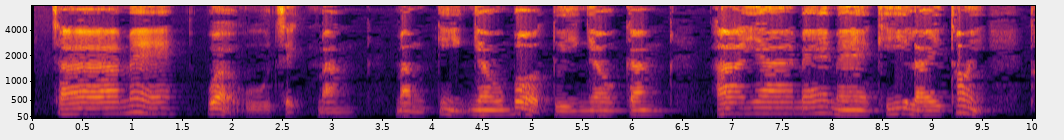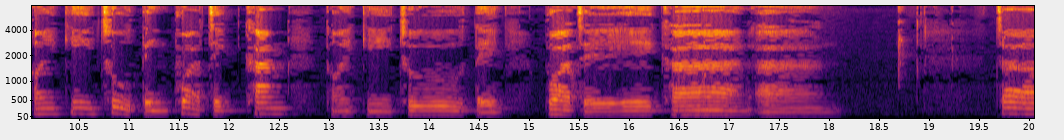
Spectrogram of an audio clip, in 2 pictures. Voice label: Six Dreams Recite, Teochew Nursery Rhymes

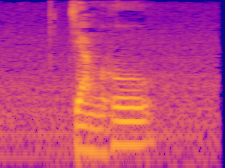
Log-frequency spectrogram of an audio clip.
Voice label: "zian20hu3", Teochew; Relatives

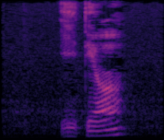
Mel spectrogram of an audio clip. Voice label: "i10tio`2", Teochew; Relatives

